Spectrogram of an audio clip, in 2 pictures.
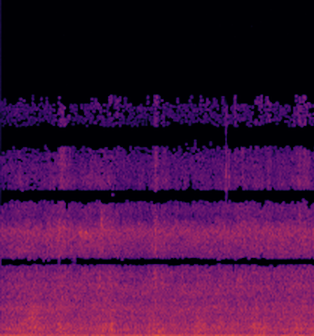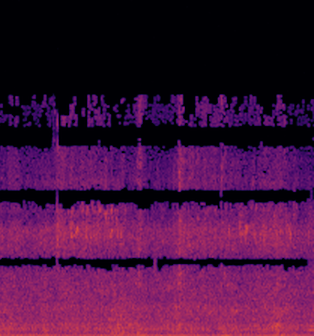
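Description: Sailboat's engine running slowly with a steady low rumble, mixed with wind buffeting the microphone.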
